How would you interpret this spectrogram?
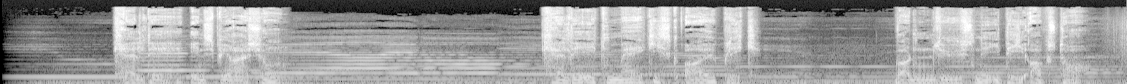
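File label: danish male commercial, voice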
